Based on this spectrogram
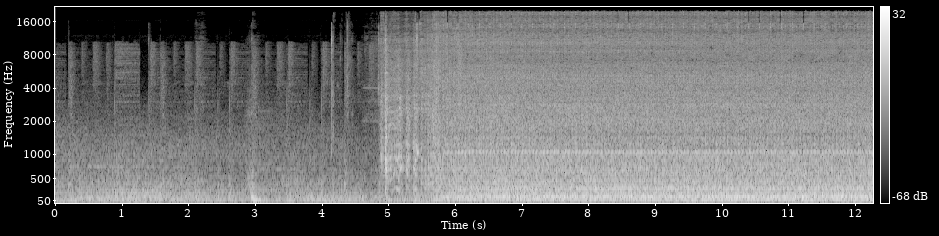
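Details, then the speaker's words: Car started during a TOPDON battery tester cranking test (battery judged good but needing recharge): quiet clicks, then the engine catches promptly and settles into steady idle; cranking normal, voltage dipped to 10.37 V; normal start. "rpm detected it does a test automatically once it's picked up that the car started okay"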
